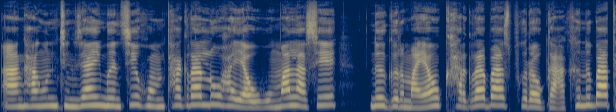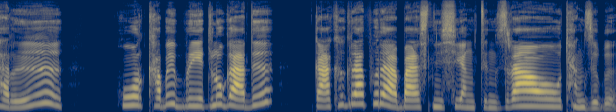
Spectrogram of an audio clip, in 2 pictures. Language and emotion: Bodo, disgusted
